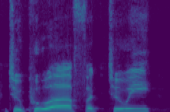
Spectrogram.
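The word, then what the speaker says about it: Tupuola-Fetui: And two players, I'm going to butcher their names. I have the pronunciation right here. Zion. No, Zion Tupua Fatui from Washington.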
